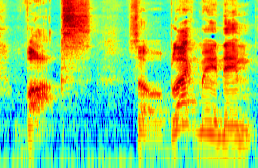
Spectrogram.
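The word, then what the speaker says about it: Vauhxx: A black man named, it's a weird spelling name, V-A-U-H-X-S. No, V-A-U-H-X-X. Yes, that's how his name is spelled. Vox.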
